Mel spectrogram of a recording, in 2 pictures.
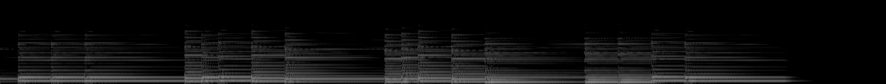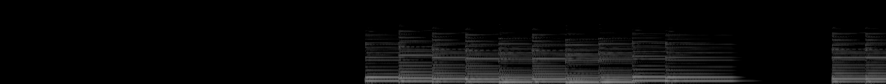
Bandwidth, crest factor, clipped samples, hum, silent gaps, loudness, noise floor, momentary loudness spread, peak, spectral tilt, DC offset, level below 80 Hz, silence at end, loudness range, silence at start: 8.4 kHz; 16 dB; under 0.1%; none; none; -42 LUFS; under -90 dBFS; 6 LU; -28 dBFS; -7 dB/octave; under 0.1%; -70 dBFS; 0 s; 7 LU; 0 s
